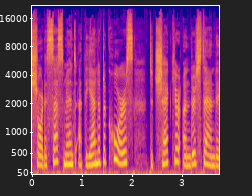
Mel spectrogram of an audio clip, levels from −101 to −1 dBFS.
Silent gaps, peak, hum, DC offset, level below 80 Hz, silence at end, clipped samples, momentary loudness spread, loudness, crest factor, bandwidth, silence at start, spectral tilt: none; -2 dBFS; none; under 0.1%; -40 dBFS; 0 s; under 0.1%; 4 LU; -13 LUFS; 12 dB; over 20 kHz; 0 s; -2.5 dB/octave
